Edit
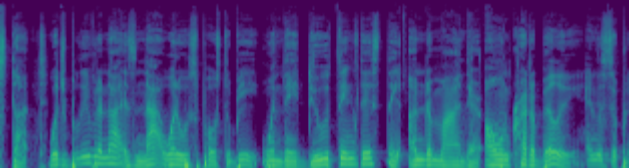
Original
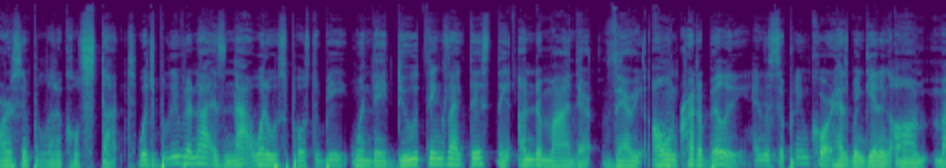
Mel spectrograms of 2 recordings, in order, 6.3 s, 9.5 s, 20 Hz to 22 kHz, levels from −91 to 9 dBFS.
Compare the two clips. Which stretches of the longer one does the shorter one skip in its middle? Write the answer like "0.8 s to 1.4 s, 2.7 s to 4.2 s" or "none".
4.5 s to 4.7 s, 5.9 s to 6.5 s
